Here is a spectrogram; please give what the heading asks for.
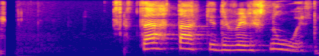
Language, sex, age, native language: Icelandic, male, 9, Icelandic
